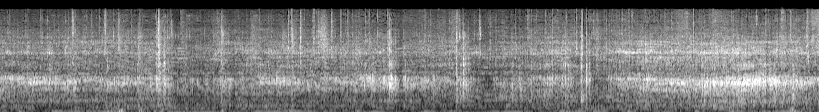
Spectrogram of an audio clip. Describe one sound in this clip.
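A small robot hums and whirs steadily as it rolls across a tile floor.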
